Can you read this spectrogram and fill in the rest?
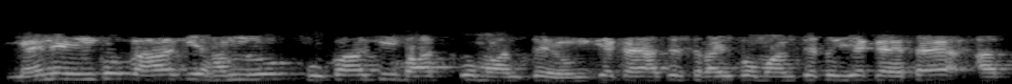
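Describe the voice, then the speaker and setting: A man's voice: sits high, fairly even intonation, normal speed. A man making emphatic accusations in a heated religious debate over a phone call, repeating his points. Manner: accusatory, argumentative, emphatic repetition. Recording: tinny phone conference line.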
